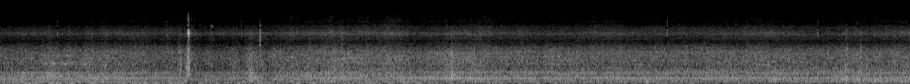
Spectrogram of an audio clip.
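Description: Johnson 90 hp V4 two-stroke outboard running steadily under way, with wind and water noise. A sharp knock comes about two seconds in, and a weaker one just after.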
